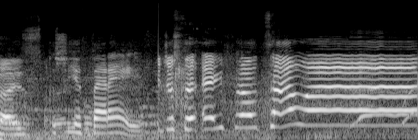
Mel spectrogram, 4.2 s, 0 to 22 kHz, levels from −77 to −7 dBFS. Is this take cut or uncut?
cut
